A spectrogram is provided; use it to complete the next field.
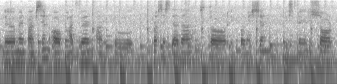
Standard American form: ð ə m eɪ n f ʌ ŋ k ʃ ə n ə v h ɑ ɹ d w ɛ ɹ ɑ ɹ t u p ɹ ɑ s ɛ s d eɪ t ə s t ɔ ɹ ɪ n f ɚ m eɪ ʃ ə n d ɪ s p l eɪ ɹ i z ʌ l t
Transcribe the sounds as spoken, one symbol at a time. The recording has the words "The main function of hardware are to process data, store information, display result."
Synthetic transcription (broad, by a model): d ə m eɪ n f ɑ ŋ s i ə n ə f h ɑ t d w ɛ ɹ ɑ ɹ t u p ɹ ɑ s ɛ s d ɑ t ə s t ɔ ɹ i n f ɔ m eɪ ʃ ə n d ɪ s p l eɪ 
